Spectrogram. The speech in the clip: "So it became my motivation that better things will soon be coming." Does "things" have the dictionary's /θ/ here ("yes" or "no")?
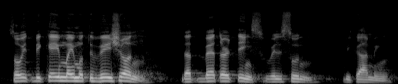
no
